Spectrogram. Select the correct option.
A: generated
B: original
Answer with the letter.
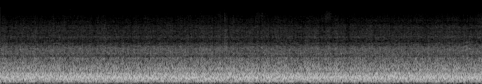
A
